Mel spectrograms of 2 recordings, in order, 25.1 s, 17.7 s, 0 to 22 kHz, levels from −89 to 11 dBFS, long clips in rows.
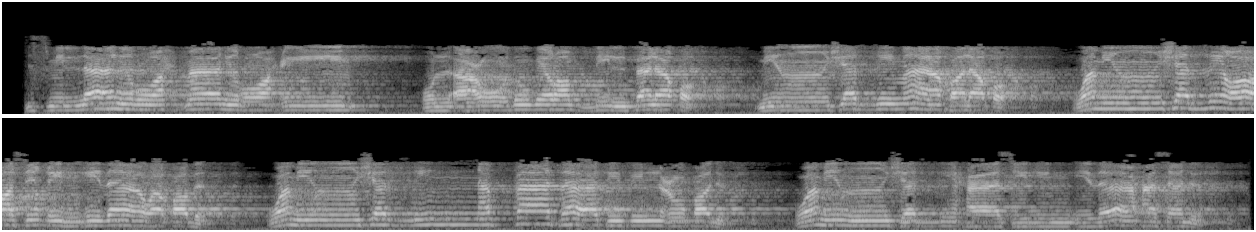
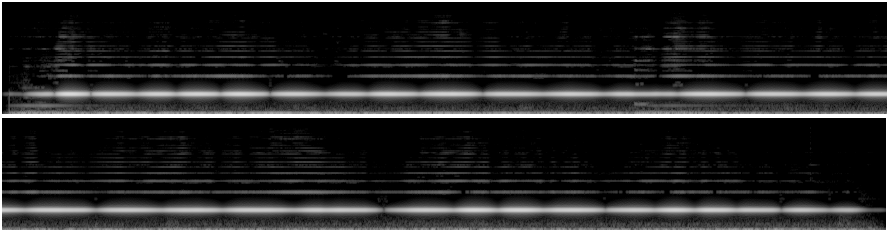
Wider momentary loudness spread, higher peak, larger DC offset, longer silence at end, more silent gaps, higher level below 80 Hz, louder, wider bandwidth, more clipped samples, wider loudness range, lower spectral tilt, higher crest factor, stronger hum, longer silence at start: first, 14 LU vs 8 LU; first, 0 dBFS vs -4 dBFS; neither; second, 0.1 s vs 0.25 s; neither; second, -48 dBFS vs -38 dBFS; about the same, -14 LUFS vs -15 LUFS; first, 6.4 kHz vs 3.1 kHz; neither; about the same, 4 LU vs 3 LU; about the same, -5.5 dB/octave vs -5.5 dB/octave; about the same, 14 dB vs 12 dB; neither; first, 0.25 s vs 0.1 s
